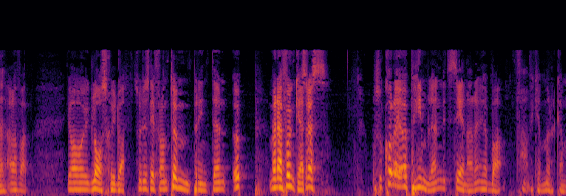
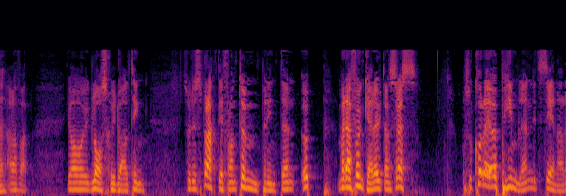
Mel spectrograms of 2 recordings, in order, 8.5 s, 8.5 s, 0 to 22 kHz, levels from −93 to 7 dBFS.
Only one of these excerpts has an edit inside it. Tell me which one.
first; 3 cuts; at 1.9 s, 2.2 s, 4.5 s

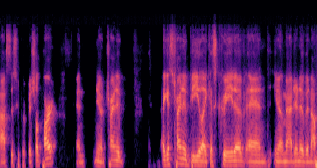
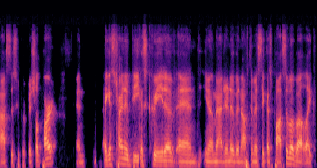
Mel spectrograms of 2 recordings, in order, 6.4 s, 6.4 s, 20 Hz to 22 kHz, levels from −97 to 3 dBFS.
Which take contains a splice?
second; 2 cuts; at 1.9 s, 2.8 s

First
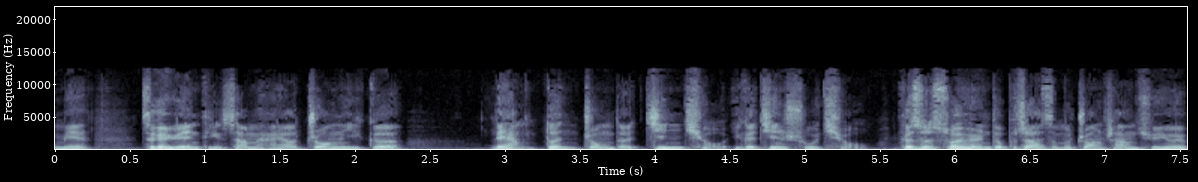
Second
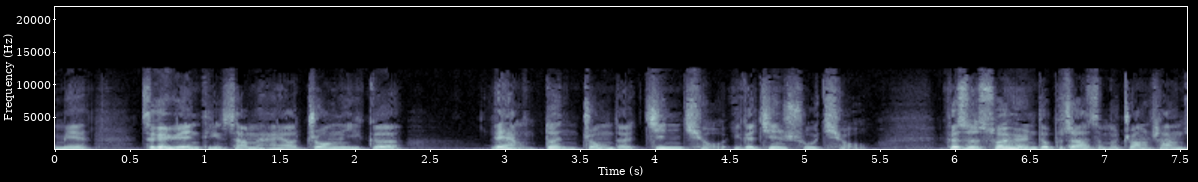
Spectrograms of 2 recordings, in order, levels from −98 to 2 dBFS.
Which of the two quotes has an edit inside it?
first; 1 cut; at 5.5 s

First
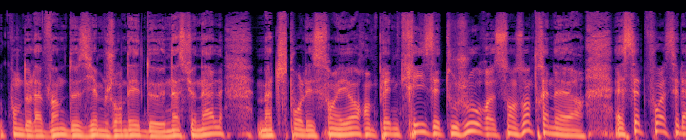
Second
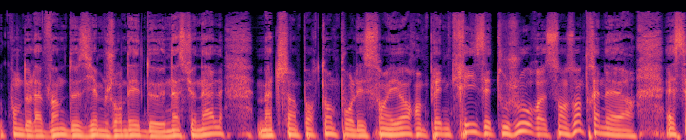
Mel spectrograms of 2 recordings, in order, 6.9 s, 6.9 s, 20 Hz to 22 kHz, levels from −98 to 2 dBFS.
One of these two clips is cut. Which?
first; 1 cut; at 2.9 s

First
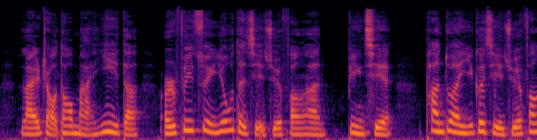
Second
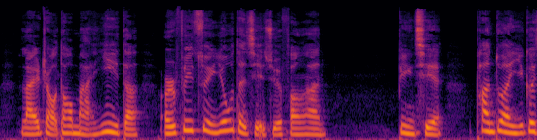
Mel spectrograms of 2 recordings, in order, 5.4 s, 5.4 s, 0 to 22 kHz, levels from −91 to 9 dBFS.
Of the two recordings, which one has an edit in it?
first; 1 cut; at 3.3 s

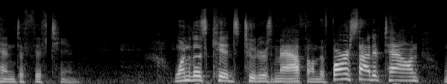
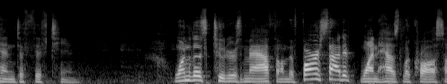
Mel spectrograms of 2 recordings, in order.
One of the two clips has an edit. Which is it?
second; 2 cuts; at 2.1 s, 3.5 s

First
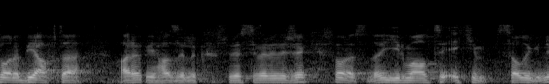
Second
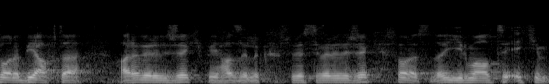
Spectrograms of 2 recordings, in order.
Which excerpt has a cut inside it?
first; 1 cut; at 1.4 s

